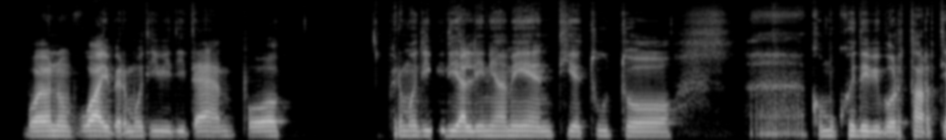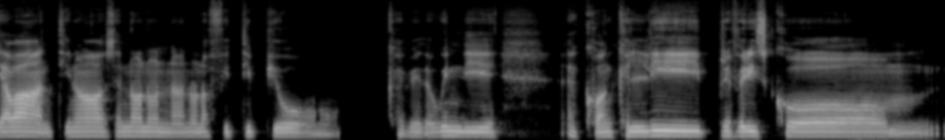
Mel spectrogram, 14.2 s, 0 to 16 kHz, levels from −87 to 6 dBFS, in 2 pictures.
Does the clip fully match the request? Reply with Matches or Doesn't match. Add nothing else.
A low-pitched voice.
Matches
